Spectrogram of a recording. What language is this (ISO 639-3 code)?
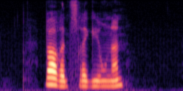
nor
